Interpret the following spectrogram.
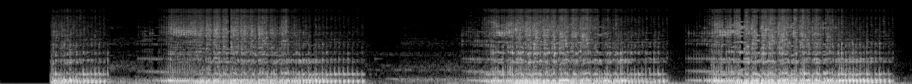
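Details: Crocodile giving deep, rumbling, growl-like bellows: three long roaring bursts of about three seconds each, heavy in low tones with a strong rasping texture, separated by brief pauses.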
